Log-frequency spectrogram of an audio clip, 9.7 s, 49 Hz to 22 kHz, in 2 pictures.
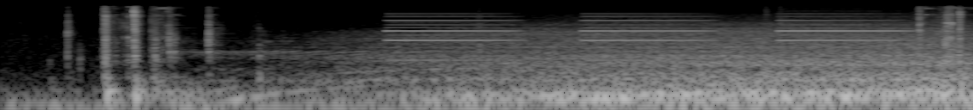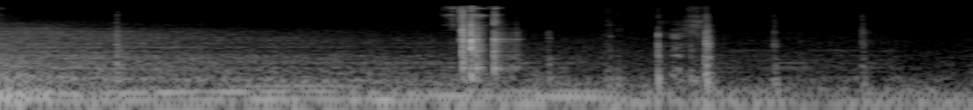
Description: If anyone can tell me what this sound is and how it can be fixed, it happens when the Heat or AC is turned on just for like 15 seconds and when the car is turned off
